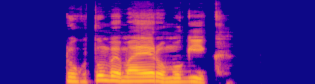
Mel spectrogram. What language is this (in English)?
Luo (Kenya and Tanzania)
